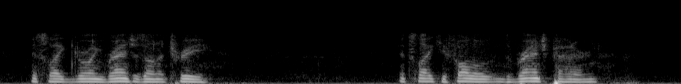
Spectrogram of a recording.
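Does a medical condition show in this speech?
Yes: Parkinson's disease; onset with minor arm tremor, progressed to barely moving before starting medication.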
